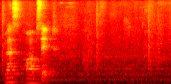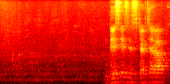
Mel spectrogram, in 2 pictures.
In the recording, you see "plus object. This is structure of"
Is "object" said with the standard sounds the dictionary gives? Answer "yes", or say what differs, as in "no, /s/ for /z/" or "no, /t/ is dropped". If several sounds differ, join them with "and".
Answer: no, /k/ is dropped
